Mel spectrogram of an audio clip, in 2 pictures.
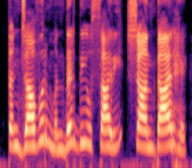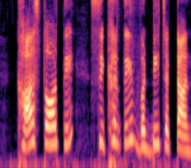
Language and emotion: Punjabi, surprised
